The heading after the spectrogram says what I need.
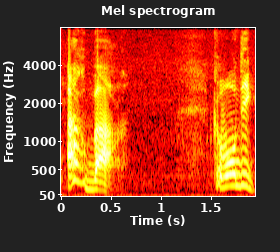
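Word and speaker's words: ארבע: Alors il faut savoir qu'en hébreu, le chiffre 4 ne se prononce pas de la même façon lorsqu'il s'agit du féminin ou du masculin. Comment on dit 4 pour le féminin? On dit Arba.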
